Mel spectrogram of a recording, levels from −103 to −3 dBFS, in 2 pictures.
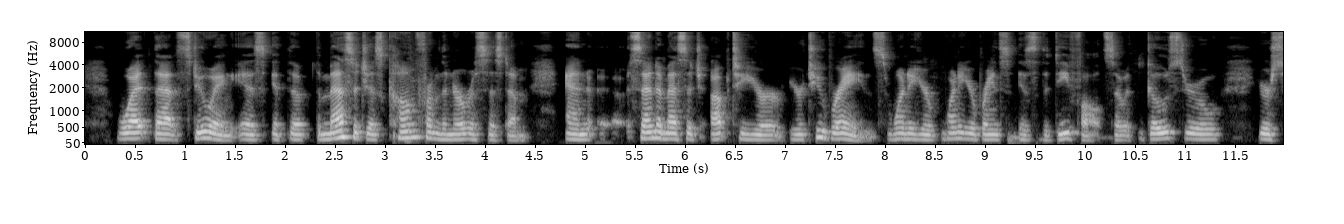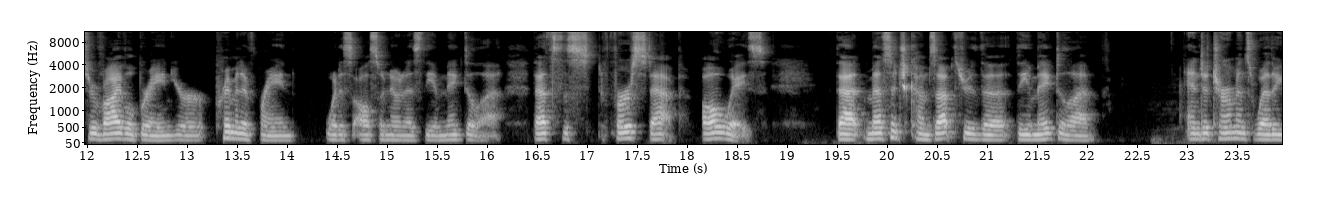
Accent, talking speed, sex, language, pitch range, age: American, 165 wpm, female, English, 145-165 Hz, 50-69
